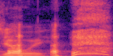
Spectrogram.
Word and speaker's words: Joewayyy: It's Joewayyy.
